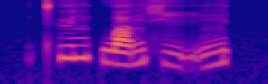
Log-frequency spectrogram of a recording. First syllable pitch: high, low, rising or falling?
high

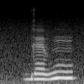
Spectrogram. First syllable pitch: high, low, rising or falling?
low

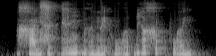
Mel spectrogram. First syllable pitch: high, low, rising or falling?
low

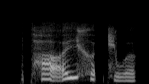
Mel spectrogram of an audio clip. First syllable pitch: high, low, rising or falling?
rising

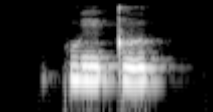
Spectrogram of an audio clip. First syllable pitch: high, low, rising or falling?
low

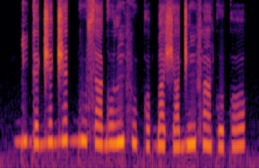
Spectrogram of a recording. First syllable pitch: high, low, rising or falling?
high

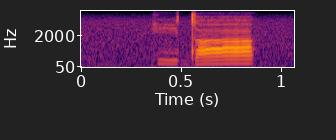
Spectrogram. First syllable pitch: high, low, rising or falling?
low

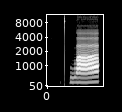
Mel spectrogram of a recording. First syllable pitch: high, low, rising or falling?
rising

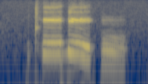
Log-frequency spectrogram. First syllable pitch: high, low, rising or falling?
high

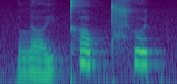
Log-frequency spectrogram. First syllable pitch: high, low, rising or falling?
rising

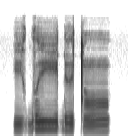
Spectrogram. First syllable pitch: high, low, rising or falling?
low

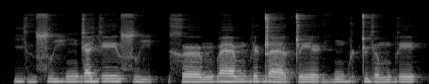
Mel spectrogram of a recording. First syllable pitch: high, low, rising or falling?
rising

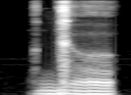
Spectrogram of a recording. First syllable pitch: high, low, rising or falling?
low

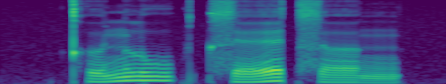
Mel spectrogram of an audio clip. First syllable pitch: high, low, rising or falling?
rising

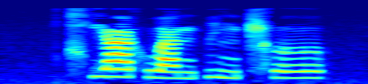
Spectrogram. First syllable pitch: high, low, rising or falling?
high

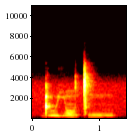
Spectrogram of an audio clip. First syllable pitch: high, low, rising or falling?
high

